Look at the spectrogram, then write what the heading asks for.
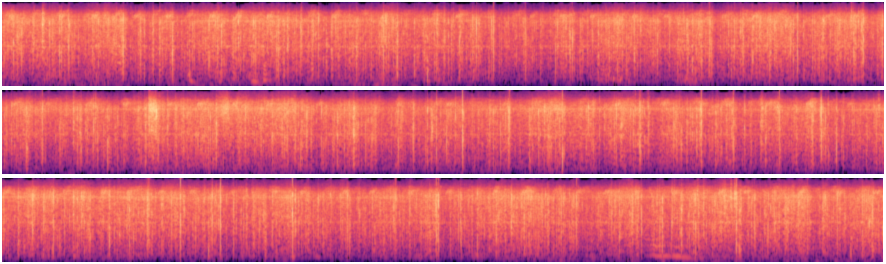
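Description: Steady rain falling on tent fabric and the surrounding forest: a dense, even hiss with many separate drop hits.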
